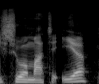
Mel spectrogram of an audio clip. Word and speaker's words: Suamataia: long it's been since I looked up the pronunciation of his name but it's suam Mata Kingsley sua Mattia and the first thing I want to tell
